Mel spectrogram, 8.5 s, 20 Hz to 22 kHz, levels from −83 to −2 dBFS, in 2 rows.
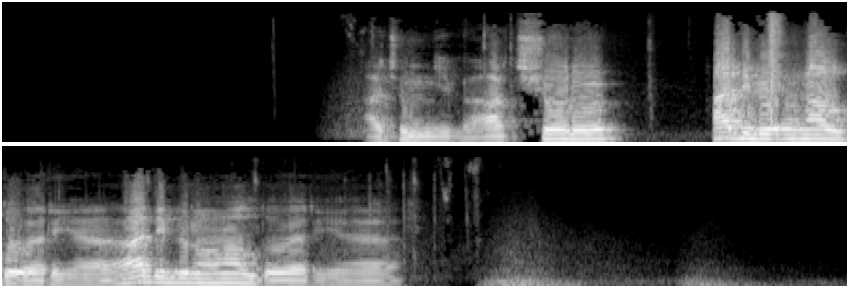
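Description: Hard clipping shows up three times, and it gets worse each time. From 1.87 to 2.06 s the peaks are pushed about 4 dB past what the stage can pass, so you just get a bit of crackle on the tops. From 2.43 to 3.00 s it's about 10 dB over. From 3.57 to 5.74 s it's about 20 dB over, and the harmonics from those squared-off tops turn every loud moment into harsh fuzz.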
